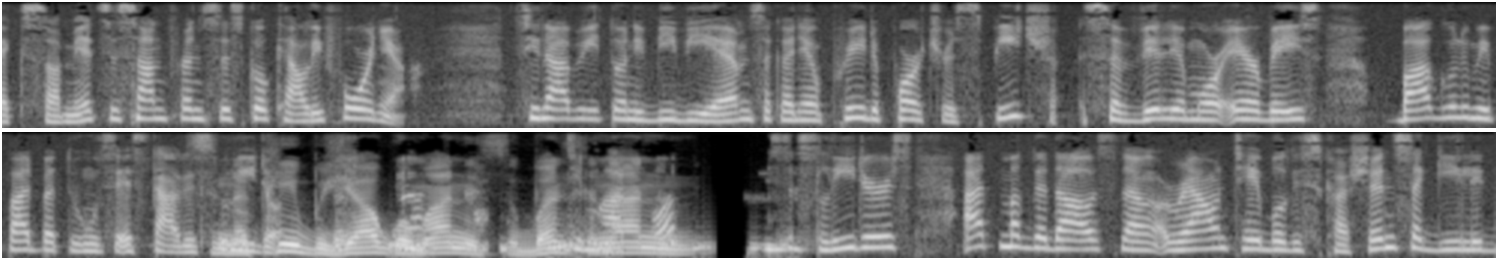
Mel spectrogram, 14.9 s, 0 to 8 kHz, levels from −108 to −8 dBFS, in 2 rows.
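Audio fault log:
8.85–9.10 s and 9.26–11.48 s, speech suppressed in double talk: the speech drops sharply, as far as roughly 40 dB down, while the far side talks. This is likely the echo canceller ducking everything it cannot separate. The level falls away rather than gaining any extra sound.
9.11–9.20, 9.39–9.59, 9.84–9.93, 10.25–10.39, 10.91–10.98 and 11.20–11.53 s, echo leak: a second, delayed copy of the speech appears about 0.45 s behind the original. It ranges from about 15 dB below the speech to about equal level. The likely cause is a loudspeaker echo that the canceller failed to remove. Unlike the suppression, this adds a repeat rather than taking sound away.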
